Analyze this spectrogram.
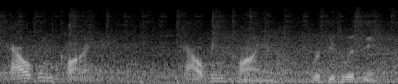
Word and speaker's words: Calvin Klein: Que em português a gente fala Calvin Klein, né? Alguma coisa assim do tipo. Mas a pronúncia em inglês é Calvin Klein.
